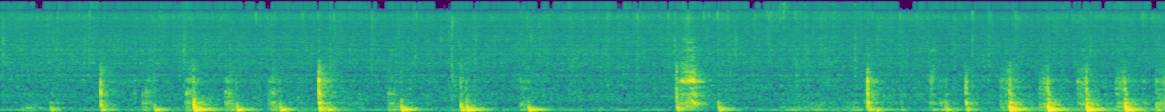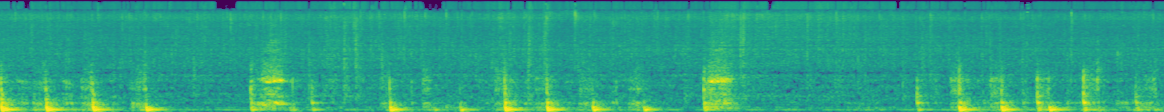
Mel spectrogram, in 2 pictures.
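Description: Spices (ajwain) crackle and sizzle in hot ghee, with dense irregular popping bursts that rise and fall throughout, close and fairly loud, with no talking.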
